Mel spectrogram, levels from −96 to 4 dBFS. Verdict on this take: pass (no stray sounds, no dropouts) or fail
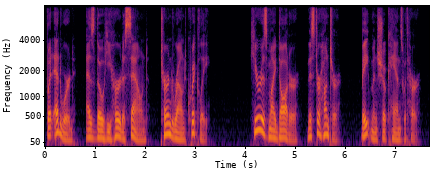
pass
